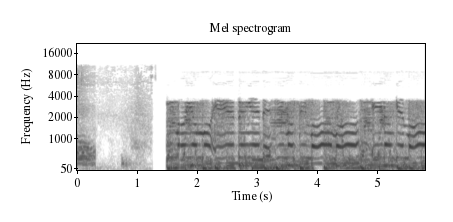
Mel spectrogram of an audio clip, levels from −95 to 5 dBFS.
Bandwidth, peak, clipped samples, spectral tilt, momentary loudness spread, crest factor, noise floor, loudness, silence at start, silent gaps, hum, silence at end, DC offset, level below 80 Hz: 11 kHz; -12 dBFS; under 0.1%; -6 dB/octave; 4 LU; 12 dB; -53 dBFS; -24 LUFS; 0 s; 1.33-1.49 s; none; 0 s; under 0.1%; -34 dBFS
